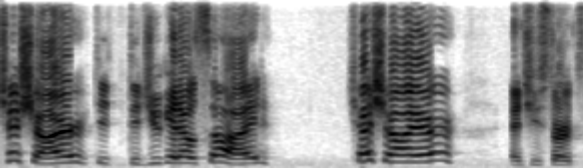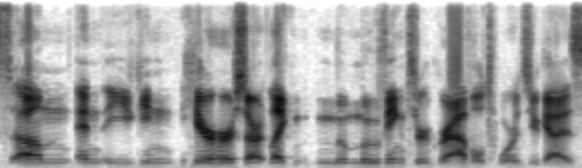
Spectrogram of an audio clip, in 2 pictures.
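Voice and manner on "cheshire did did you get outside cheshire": put-on shrill, loud, high elderly woman calling out. Narrating a scene where a woman calls out for Cheshire, elderly woman's voice. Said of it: "you hear an elderly woman's voice say".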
